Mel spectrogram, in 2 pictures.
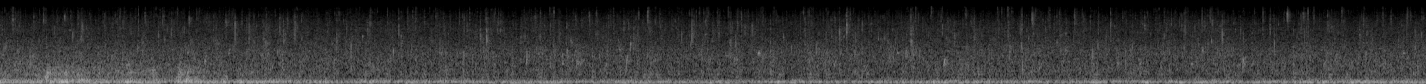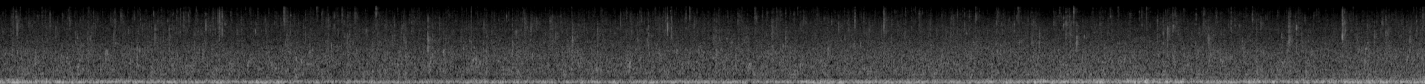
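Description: Steady rain falling, with many fine drop ticks over a low rumble; a deeper roll of thunder eases off about two seconds in.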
